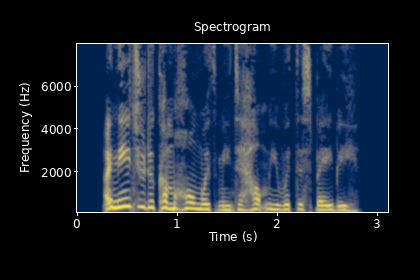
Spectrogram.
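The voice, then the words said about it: Thick accent, character voice. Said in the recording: “The desert goddess's accent grew thicker with each word”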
